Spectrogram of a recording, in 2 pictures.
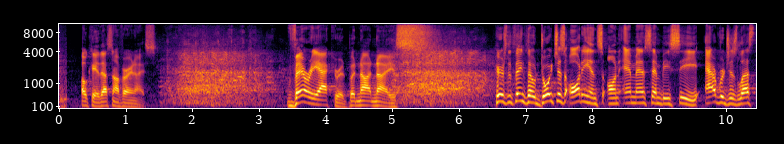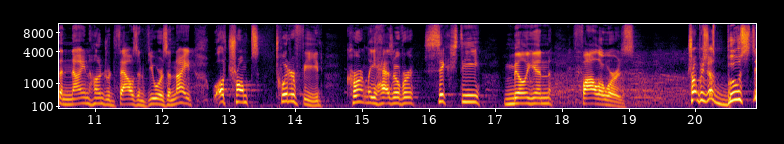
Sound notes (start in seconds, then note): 1.5 laughter; 5.0 laughter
